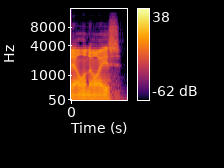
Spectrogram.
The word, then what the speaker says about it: Illinois: you know tom that illinois is pronounced illinois it's not plural it's singular it's a french derivative did you know that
